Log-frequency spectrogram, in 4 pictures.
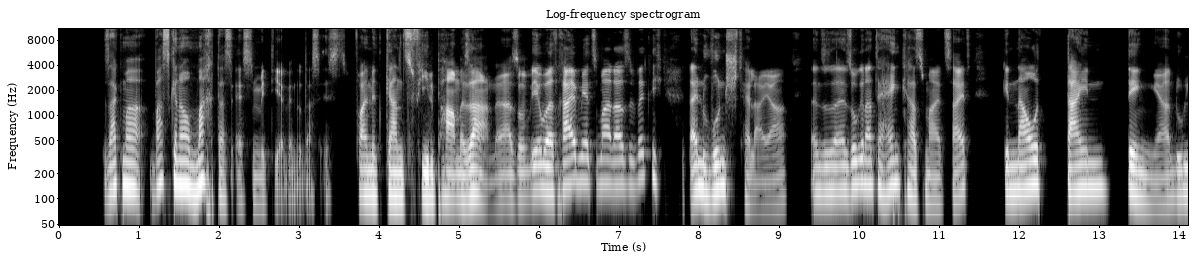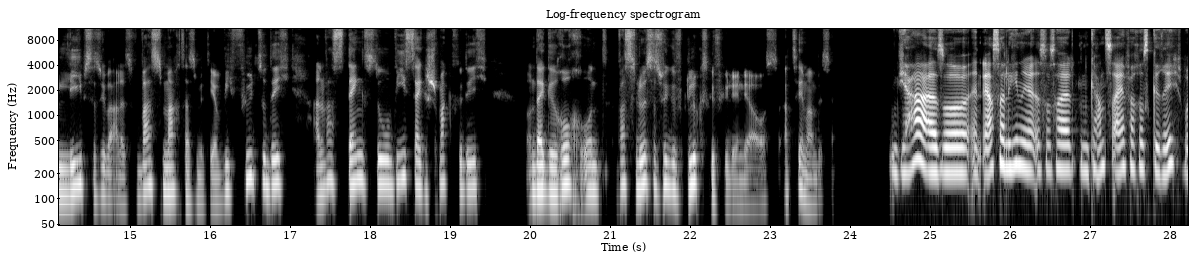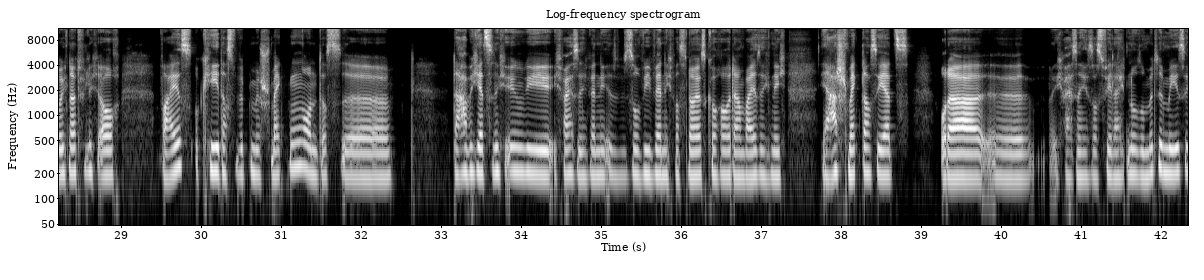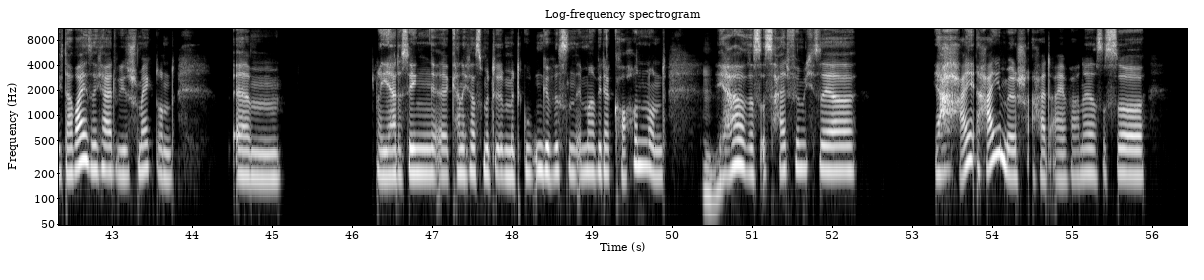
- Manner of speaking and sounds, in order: none
- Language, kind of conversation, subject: German, podcast, Erzähl mal: Welches Gericht spendet dir Trost?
